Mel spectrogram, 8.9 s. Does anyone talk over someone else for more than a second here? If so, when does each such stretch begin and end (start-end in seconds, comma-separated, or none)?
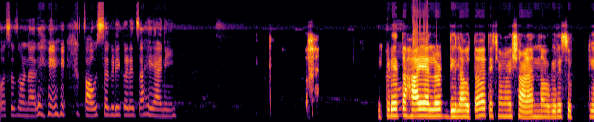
none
